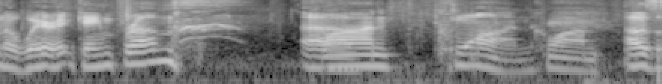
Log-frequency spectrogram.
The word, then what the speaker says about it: Quann: Quann. Quann. Quann. I was like, I knew it had Qualla. a Q, a qua. Yeah. Where did it come from? It's Quann.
